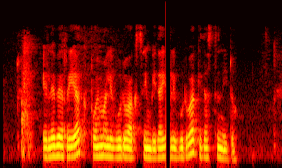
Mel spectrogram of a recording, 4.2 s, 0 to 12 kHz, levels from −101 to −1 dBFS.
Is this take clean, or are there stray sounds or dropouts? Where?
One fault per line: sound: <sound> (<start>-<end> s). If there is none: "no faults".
sound: dropout (2.5-2.5 s)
